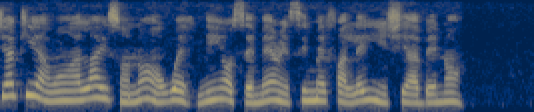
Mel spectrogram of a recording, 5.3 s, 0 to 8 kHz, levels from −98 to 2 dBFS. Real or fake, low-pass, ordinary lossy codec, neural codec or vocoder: real; none; none; none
